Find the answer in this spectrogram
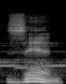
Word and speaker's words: Zen: Chan Buddhism to Japan, where it became known as Zen, the Japanese pronunciation of the Chinese term Chan.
